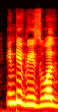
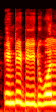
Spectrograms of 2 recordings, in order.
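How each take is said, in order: First: Said in the usual way. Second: इंडिविजुअल with a hard "d" in place of "j"; wrong d sound. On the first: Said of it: "बोलते हैं". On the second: Shown as a demonstration. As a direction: say "indi-di-dual" for इंडिविजुअल. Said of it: "नहीं बोलते हैं".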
